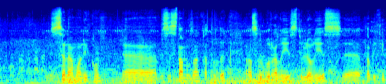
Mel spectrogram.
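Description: A middle-aged man speaks with animation into a microphone up close.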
